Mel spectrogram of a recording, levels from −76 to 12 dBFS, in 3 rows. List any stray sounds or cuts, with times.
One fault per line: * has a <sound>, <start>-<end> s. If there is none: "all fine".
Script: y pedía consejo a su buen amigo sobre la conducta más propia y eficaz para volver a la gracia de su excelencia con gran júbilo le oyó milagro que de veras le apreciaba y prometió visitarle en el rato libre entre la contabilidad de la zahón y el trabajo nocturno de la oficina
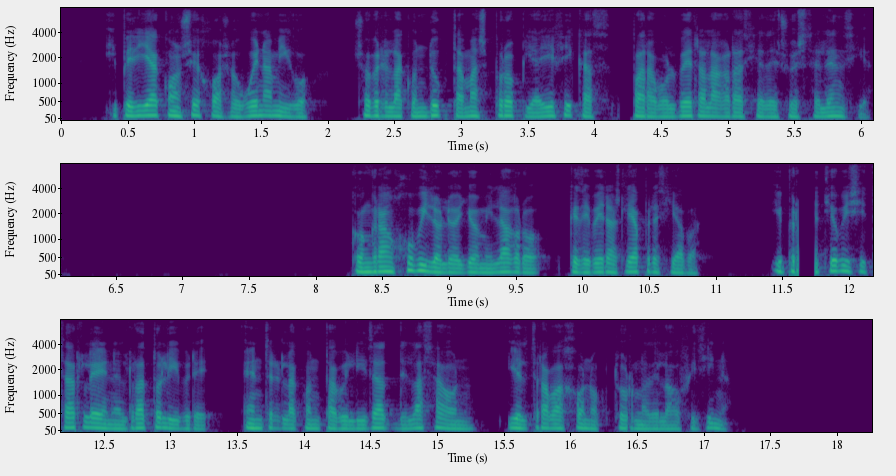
* has a dropout, 11.6-11.8 s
